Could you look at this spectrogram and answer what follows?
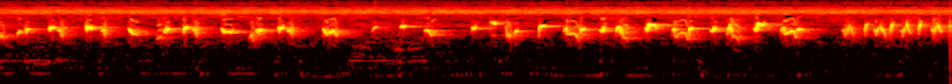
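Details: Sooty-headed bulbul prompted to sing by a lure, producing a fast run of bright chirping, slurred notes, several per second and uneven in spacing, with a constant high-pitched hum behind.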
